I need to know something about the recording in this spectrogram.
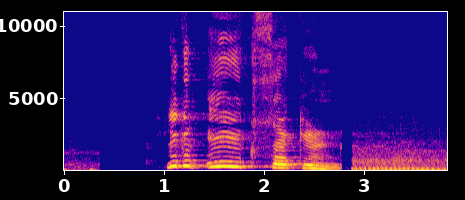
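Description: A young man exclaims in surprise close to a microphone.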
